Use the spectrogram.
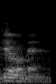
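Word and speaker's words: Guilliman: Okay, so you were both right and wrong about Reboot Gilliman. Oh, here we go. And it's, Ooh. Oh! it's actually pronounced Robooty Girly Man.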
